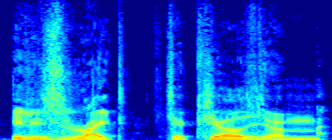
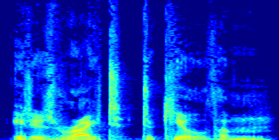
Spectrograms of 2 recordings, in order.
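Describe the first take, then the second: First: It is read in a high-pitched put-on voice. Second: It is read in a normal voice.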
